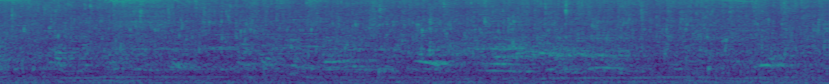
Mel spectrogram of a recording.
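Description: Boiling water pours over Robusta coffee grounds for a second brewing pour, a soft continuous trickle, quiet and close, with faint background noise.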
